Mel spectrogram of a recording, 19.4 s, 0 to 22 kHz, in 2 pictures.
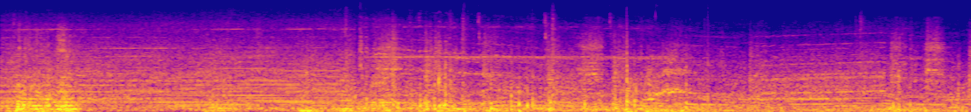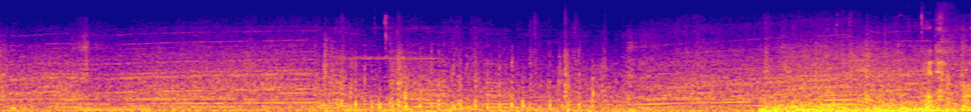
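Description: Nissan GTR GT1 race car in RaceRoom, its engine loud and close, revving hard and climbing through gear changes with shifting pitch sweeps; a voice talks over it at times.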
